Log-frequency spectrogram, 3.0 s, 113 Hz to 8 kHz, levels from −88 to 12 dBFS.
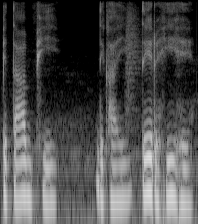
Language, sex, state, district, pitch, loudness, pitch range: Hindi, female, Madhya Pradesh, Bhopal, 175 Hz, -16 LUFS, 170-185 Hz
